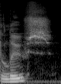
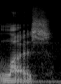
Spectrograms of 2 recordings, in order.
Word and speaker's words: Luz: luce is it pronounced loose yeah i think it's pronounced loose even though there's like a z at the end in in the spelling but i think it is actually pronounced loose not liz i don't know i'll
